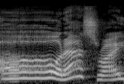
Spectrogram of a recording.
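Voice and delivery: loud, high-pitched, surprised realization. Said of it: "I was like".

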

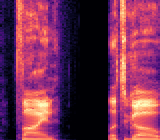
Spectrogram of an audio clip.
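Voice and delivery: very low, wooden, flat bad-actor monotone. Mocking a movie's bad acting, imitating the bully: deadpan bad acting. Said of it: "it's just very deadpan, and the bully's just like".

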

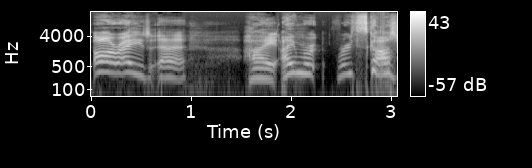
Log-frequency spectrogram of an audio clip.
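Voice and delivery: put-on raspy Irish woman radio announcer voice. Showing how all radio women in ireland sound the same, in a raspy irish radio woman voice. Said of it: "they all have like really like raspy voice".

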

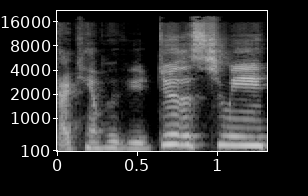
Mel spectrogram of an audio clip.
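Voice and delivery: sad, hurt, high, plaintive lamenting voice. Retelling Richard's reaction to hearing about the kiss: imitating Richard sounding sad. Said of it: "He was sad".

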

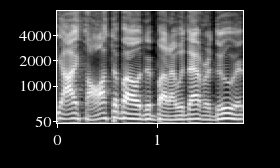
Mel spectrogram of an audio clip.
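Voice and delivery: put-on German accent. Retelling what a German friend replied: German accent. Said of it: "that German accent is on point".

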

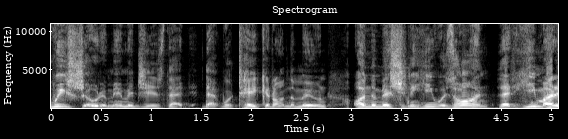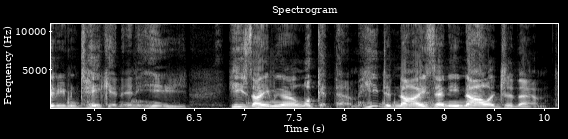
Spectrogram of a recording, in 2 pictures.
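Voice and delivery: narrator-style announcer delivery. Retelling what the announcer said about Buzz, mimicking the announcer. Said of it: "I'm going to do this voice every time I'm trying to mimic the announcer".

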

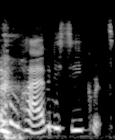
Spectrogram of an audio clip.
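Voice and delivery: put-on Minnesota accent. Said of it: "It's like Swedish".

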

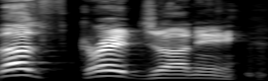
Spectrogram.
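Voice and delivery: very loud, high, belting TV announcer voice. Playing the co-host sidekick who answers Johnny: Ed McMahon voice. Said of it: "I'm your Ed McMahon".

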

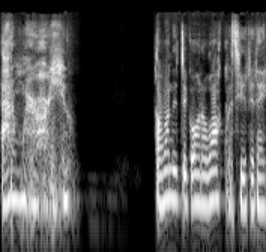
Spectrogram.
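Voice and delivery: heavy-hearted, sorrowful, grief-filled voice. Retelling God calling out to Adam, acted-out grieving tone. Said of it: "I think he said it with grief".

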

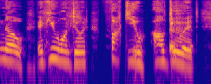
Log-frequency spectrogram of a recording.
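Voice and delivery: mock angry outburst. Retelling a scene where a character gets angry: imitating a character getting angry. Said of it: "she gets really angry, really fast".

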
